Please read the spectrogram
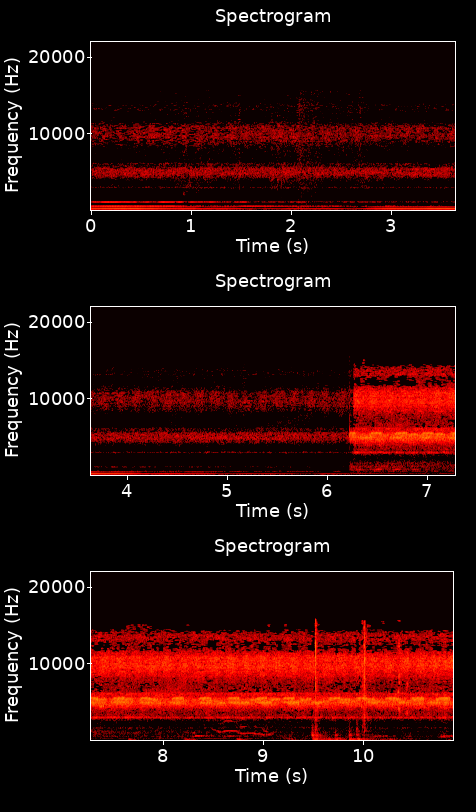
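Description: A sustained, steady drone of eerie film score, then about six seconds in an abrupt switch to night ambience of crickets chirping steadily, with a few soft low thumps near the end.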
